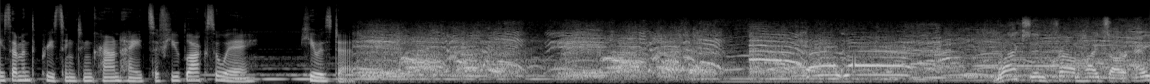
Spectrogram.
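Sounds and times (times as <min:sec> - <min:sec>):
speech: 0:00.0 - 0:04.2, 0:10.0 - 0:11.4
protesters shouting: 0:03.6 - 0:11.4.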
